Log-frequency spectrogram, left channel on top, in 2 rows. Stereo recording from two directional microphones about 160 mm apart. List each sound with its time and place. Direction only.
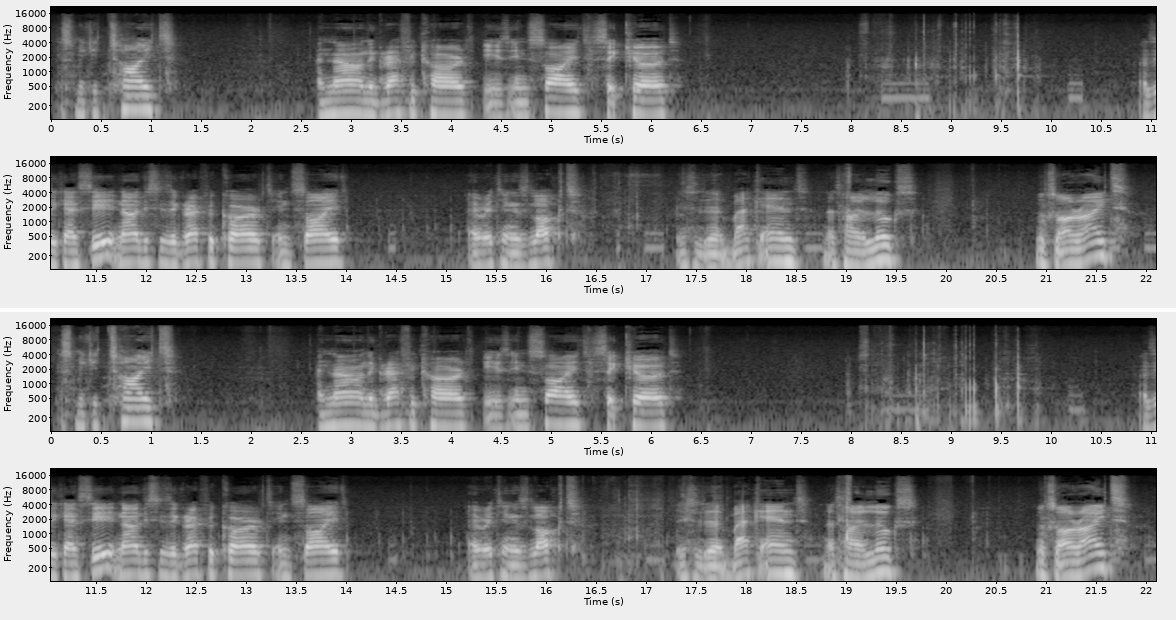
0.0 s speech: 20° right (ahead or behind)
2.6 s speech: centre (ahead or behind)
10.9 s speech: centre (ahead or behind)
15.1 s speech: centre (ahead or behind)
17.3 s speech: 25° right (ahead or behind)
20.9 s speech: 30° right (ahead or behind)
